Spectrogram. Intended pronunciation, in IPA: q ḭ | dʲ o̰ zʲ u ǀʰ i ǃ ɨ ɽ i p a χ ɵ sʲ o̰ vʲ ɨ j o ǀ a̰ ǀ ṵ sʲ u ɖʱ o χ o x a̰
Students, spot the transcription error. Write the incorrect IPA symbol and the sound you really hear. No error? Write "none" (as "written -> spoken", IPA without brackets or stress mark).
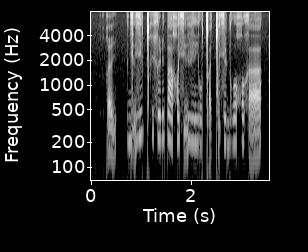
ǃ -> x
